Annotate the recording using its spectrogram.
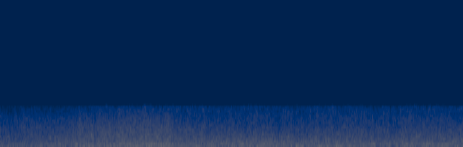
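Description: Fast-flowing floodwater rushing past in a steady, even roar of water.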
